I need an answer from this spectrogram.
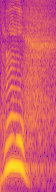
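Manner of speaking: sudden high whoosh, like a bursting pipe. Shown as a demonstration. Preacher showing pent-up feelings bursting out with a high whoosh. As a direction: shoot the sound up high and out.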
